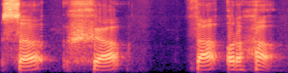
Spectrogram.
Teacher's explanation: स, श, स और ह, ये ऊष्म व्यंजन हैं। और ऊष्म व्यंजनों का जो उच्चारण है वो केवल घर्षण से होता है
